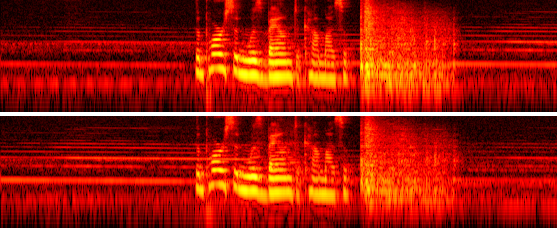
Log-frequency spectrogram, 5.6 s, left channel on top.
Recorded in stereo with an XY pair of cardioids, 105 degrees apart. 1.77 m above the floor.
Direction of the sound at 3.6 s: 55° left.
